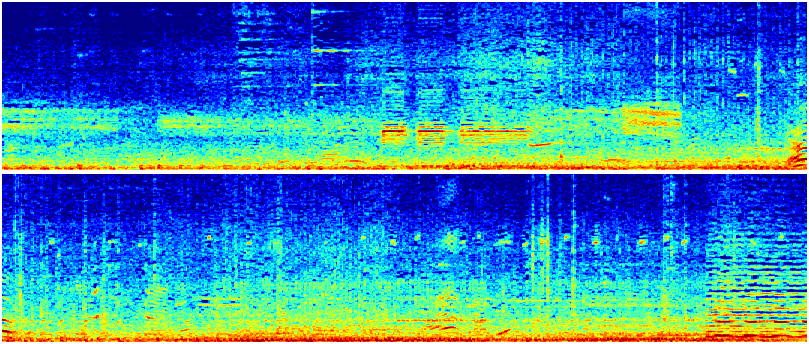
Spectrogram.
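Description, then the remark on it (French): Hooves clop steadily as a donkey pulls a jolting cart through a busy bazaar street toward the river during the Holi festival, partly buried under traffic noise, occasional honking horns and the murmur of a crowd talking. “Pour reposer vos porteurs, vous allez sur cette charrette qui hoquette avec cet âne malheureux qui vous tire vers le fleuve, vers le miracle de l'eau.”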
